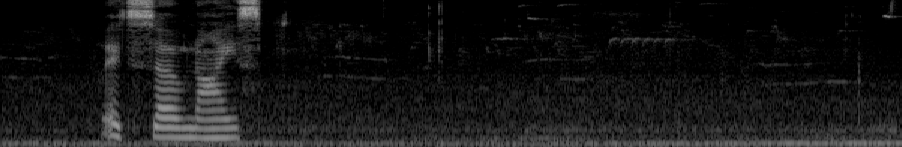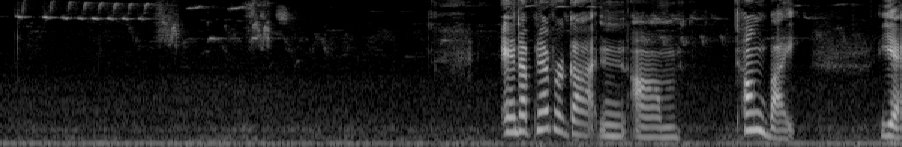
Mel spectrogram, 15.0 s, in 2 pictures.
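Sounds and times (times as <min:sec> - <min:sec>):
low steady rumble: 0:00.0 - 0:15.0
small birds chirping: 0:00.2 - 0:15.0.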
